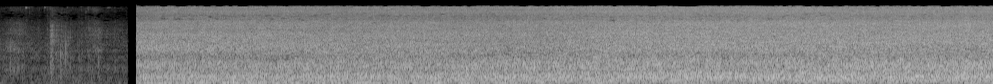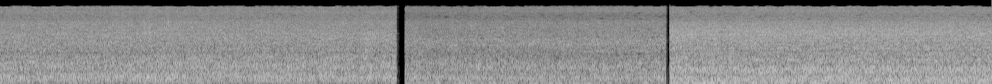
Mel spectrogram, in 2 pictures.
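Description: Rushing mountain stream over rocks, then a waterfall pouring into a pool: a loud, steady rush of water that starts abruptly about a second in, drops out for an instant about two-thirds of the way through, and gets louder near the end.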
